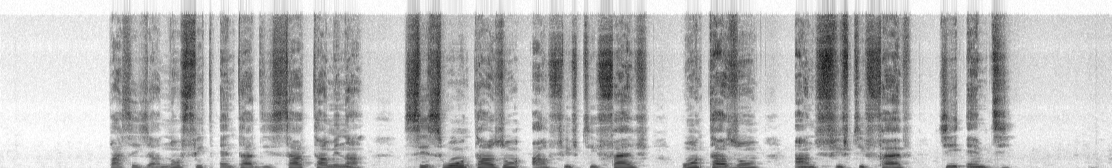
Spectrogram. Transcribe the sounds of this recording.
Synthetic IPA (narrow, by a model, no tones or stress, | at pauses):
pasẽd͡ʒanɔfitɛ̃ntadisataminal | sĩswɔ̃nt̪aʊzɔ̃nafiftʰifaɪv | wɔ̃ntazɔ̃n | ãnfiftifaɪv | d͡ʒiʔɛ̃mtʰi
